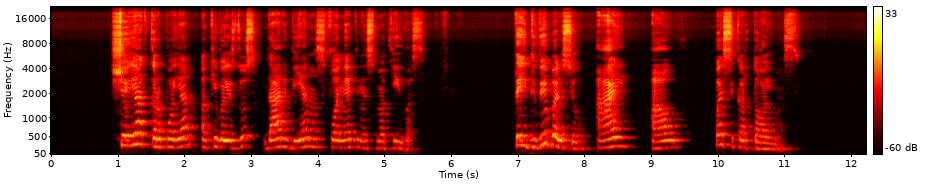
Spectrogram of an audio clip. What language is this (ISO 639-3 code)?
lit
